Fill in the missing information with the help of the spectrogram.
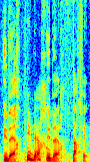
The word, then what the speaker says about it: Uber: Mais tu vas être un puriste, en fait, Uber, ça vient de l'allemand, ça se prononce Uber, donc on dit Uber.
